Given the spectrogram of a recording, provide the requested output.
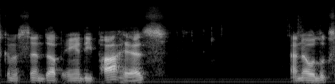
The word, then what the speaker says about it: Pages: So Edund grounds out and that's going to send up Andy Pahz. I know it looks like pages but it's pronounced PZ 116.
